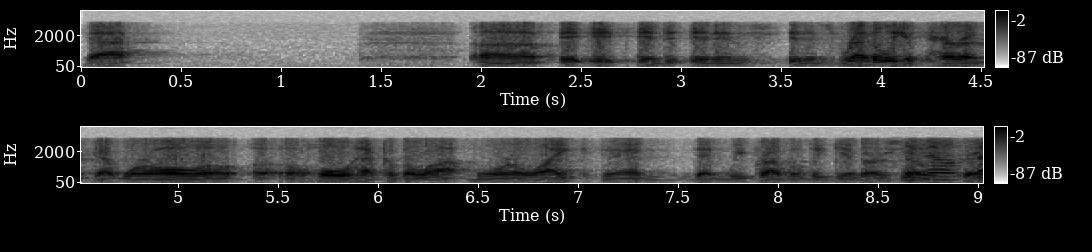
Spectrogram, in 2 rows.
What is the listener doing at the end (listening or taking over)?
taking over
